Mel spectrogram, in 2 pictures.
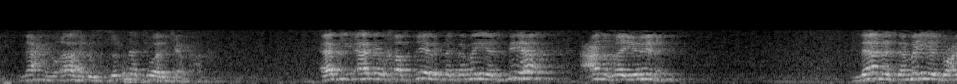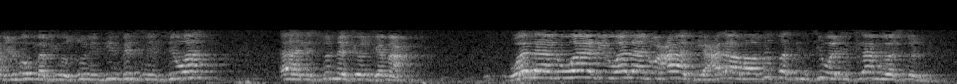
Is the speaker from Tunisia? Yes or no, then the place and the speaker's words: no; Upper Egypt, Egypt; اعتبروا مصر تحت باطهم زي ما بيقولوا عندنا في الصعيد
